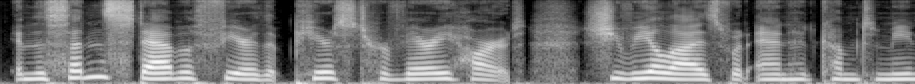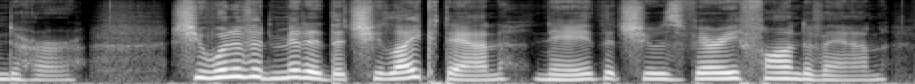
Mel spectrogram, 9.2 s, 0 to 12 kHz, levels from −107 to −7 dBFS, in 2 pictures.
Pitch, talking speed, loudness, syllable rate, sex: 220 Hz, 235 wpm, -19 LUFS, 6.0 syllables/s, female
